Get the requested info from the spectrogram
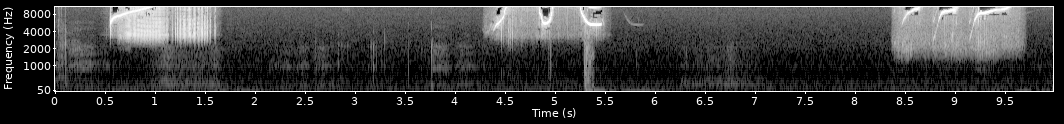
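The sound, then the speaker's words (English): Three bursts of very high-pitched natural animal whistles, roughly 6 to 20 kilohertz, separated by silence: first a rising, buzzy sweep, then a quick cluster of three sharp upward chirps, and finally another fast trio of thin rising whistles. “We have three more of the natural whistles. Let's hear them and see how we can pick up on that, those cues you talked about.”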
